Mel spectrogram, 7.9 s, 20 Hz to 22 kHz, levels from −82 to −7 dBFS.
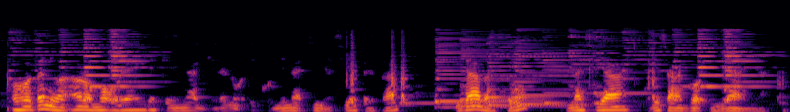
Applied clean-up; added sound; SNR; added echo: classical method WPE with log-MMSE.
